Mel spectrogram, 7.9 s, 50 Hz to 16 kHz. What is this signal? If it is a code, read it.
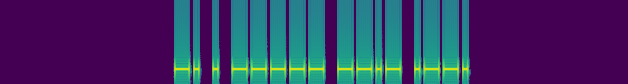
Morse code, heard as a keyed tone, about 21 wpm, 700 Hz. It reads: NE0QP
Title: USA Call Signs - 5 Characters - 20wpm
